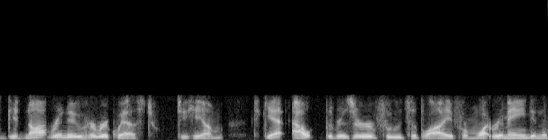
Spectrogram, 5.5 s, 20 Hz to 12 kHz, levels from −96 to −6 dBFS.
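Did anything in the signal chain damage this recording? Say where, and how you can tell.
Yes, at the network stage, where lost AMR speech frames cause a gap from 0.40 to 0.48 s. For about 60 ms, which fits three 20 ms frames, the decoder had no valid data and repeated the last good pitch and vocal-tract settings at falling gain. You hear a drawn-out, fading warble. On a spectrogram the harmonics stretch flat and dim across the gap inside the narrowband 200 Hz to 3.5 kHz line band, and the waveform envelope sags before speech recovers.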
